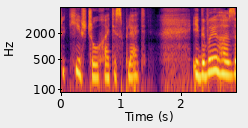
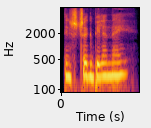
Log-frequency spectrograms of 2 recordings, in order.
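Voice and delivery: ordinary delivery

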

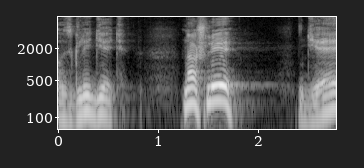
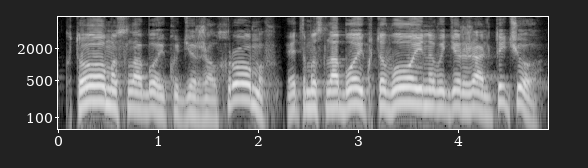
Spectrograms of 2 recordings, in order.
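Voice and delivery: indignant contradiction; 5 semitones higher, 4 dB louder than usual. A narrator's reading.

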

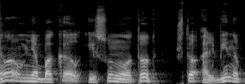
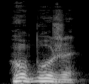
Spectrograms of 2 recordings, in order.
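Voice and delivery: louder, higher startled exclamation; startled cry; 4 semitones higher, 5 dB louder, slower than usual. A narrator's reading. Man seeing the hostess in the light, crying out. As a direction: cry out in mild shock. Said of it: "увидел Альбину и вскрикнул".

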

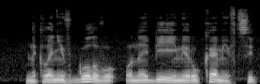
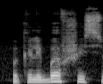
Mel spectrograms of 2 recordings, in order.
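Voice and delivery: usual speaking voice

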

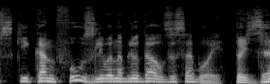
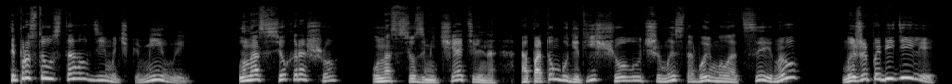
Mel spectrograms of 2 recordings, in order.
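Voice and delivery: false cooing; 7 semitones higher than usual. A narrator's reading.

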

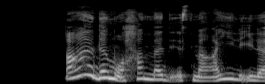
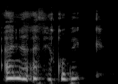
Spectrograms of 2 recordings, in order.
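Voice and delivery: soft, higher, hesitant voice; a touch of gentle bewilderment; puzzled; 4 semitones higher, 6 dB quieter than usual. A narrator's reading. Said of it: "ابتسمت وقالت في حيرة".

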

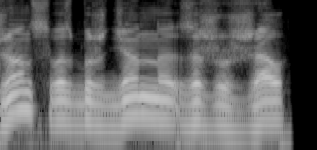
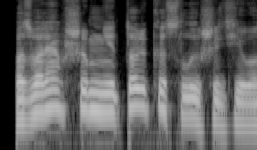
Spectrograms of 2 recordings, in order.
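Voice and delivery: usual speaking voice

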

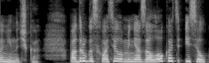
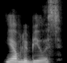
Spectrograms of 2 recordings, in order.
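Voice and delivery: отрезала; 4 semitones lower, 8 dB quieter than usual. Acted. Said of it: "отрезала я".

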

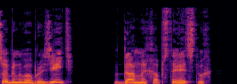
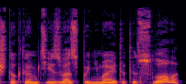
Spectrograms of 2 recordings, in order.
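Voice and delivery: ordinary delivery, nothing marked

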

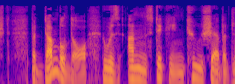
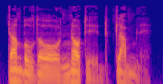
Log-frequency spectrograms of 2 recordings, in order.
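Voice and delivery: ordinary delivery

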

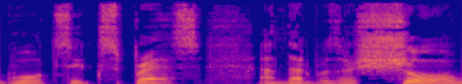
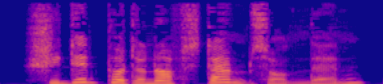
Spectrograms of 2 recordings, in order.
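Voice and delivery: feigned innocence; 8 semitones higher than usual. A narrator's reading. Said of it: "trying to sound as though Missus Weasley's was a mistake anyone could make".

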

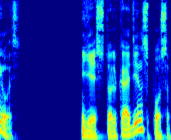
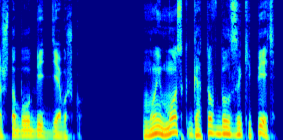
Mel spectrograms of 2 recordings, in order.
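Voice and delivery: ordinary delivery

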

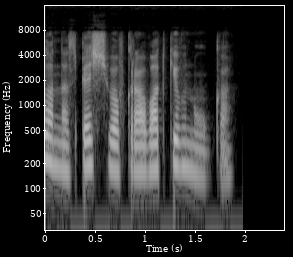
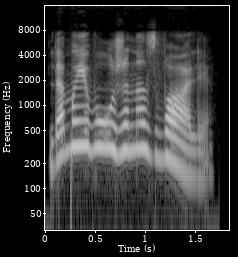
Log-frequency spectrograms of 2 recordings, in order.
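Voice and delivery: bright, happy answer; joyful; 7 semitones higher, 4 dB louder than usual. A narrator's reading. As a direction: say it gladly, a little higher. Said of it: "также радостно ответили".

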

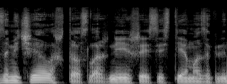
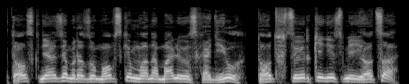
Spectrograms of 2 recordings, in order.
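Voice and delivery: lightly performed borrowed saying, pitched higher; parroted catchphrase; 8 semitones higher, 3 dB louder than usual. A narrator's reading. Alarak shows off an overheard saying to his companions, parroted catchphrase. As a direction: recite it like a phrase picked up somewhere, voice raised. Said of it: "явно скопировав услышанную где-то фразу".

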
